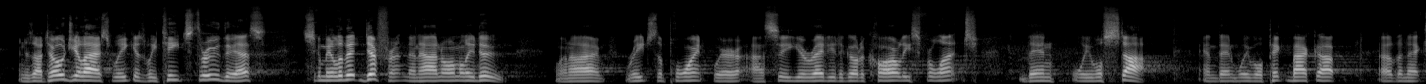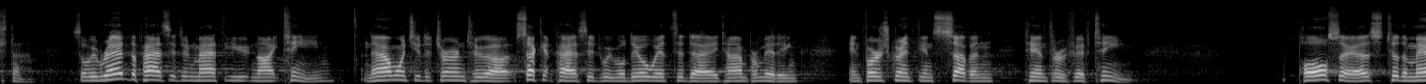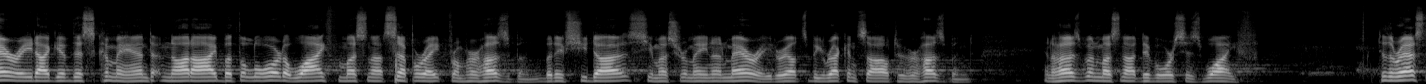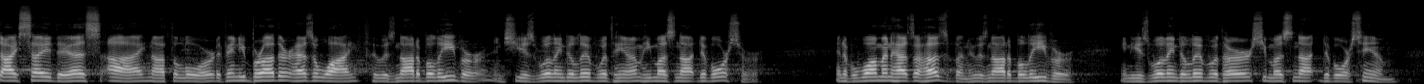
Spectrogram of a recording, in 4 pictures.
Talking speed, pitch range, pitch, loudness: 200 wpm, 155-180 Hz, 165 Hz, -25 LUFS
